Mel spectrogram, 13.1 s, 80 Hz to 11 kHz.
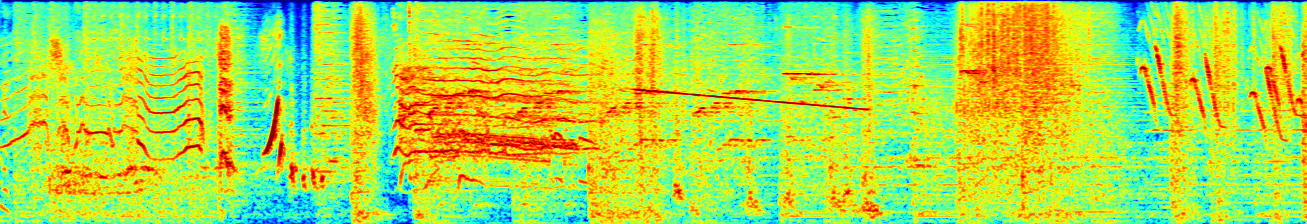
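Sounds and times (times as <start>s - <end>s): descending whistle: 5.7s - 9.9s.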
